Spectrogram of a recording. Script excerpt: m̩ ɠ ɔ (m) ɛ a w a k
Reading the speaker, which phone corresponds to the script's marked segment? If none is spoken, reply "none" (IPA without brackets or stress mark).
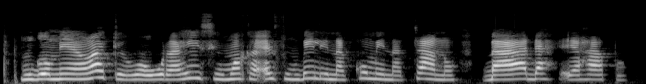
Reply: m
